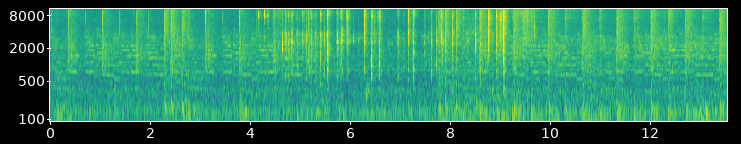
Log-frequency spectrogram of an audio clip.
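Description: Rapid keyboard typing as someone writes a reply to an Instagram message: bursts of crisp, irregular key clicks over a low, steady background, with no one talking.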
